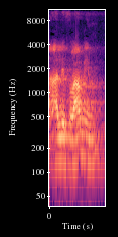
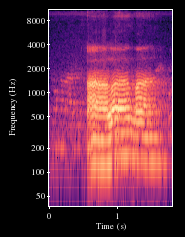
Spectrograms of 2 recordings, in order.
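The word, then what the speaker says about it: الم: nggak butuh guru kemudian dengan bangga baca alif lam mim. Alama. Nggak butuh guru dia. Itu kan tulisannya alama. Betul apa betul? Tulisannya alama. Padahal itu bacanya alif lam mim, bukan alama.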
